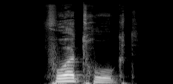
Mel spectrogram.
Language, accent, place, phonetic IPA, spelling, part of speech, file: German, Germany, Berlin, [ˈfoːɐ̯ˌtʁuːkt], vortrugt, verb, De-vortrugt.ogg
- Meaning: second-person plural dependent preterite of vortragen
